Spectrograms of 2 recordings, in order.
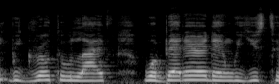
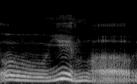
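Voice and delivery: feeble, weak, very slow, drawn-out voice. The speaker reenacts their own reply after being told I love you, retelling in a weak voice. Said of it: "my voice came weaker".

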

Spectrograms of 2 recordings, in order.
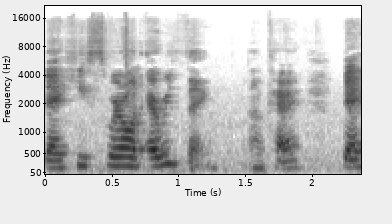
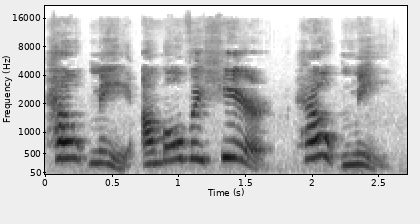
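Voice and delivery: put-on young man's screaming, high and loud; 8 semitones higher, 6 dB louder than usual. Retelling what some girls heard in the woods, imitating a young man screaming for help. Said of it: "sounded like a young man screaming".

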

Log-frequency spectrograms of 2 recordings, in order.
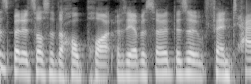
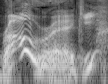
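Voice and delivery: very high-pitched cartoon dog voice; 11 semitones higher than usual. Joking with a co-host while goofing around: Scooby-Doo voice. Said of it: "Like Scoob".

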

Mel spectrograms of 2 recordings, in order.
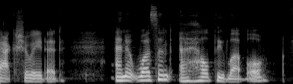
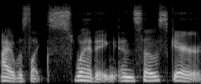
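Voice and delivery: usual speaking voice

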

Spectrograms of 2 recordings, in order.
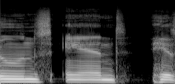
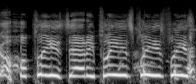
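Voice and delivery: very high, loud, begging plea; 6 dB louder than usual. Retelling a man buying a cage, the speaker voices his begging daughter: imitating a girl begging.

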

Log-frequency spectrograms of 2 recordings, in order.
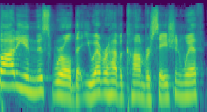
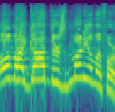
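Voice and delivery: put-on very high, rushed, excited childish screaming; 12 semitones higher, 4 dB louder than usual. Recounting finding money under a restaurant table as a kid: retelling a childhood scream. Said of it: "I start screaming".

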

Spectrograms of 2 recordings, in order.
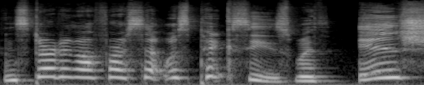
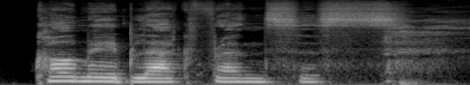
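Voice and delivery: mock dramatic delivery; 7 semitones lower than usual. Doing the voice the hosts gave the man in their story, Frank's mock-dramatic voice. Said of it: "Very dramatic".

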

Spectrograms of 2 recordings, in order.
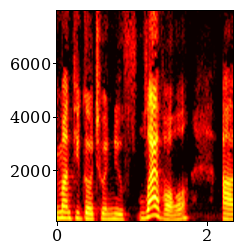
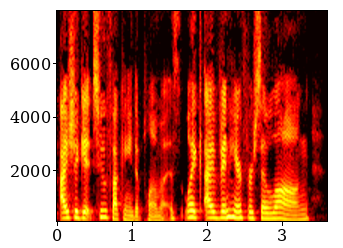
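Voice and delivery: ordinary talk, nothing marked

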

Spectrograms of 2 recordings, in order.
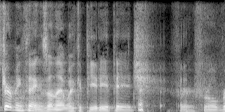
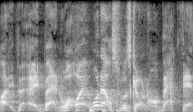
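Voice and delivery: put-on Australian accent, higher; 6 semitones higher than usual. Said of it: "Can you do it in a [name] accent?".

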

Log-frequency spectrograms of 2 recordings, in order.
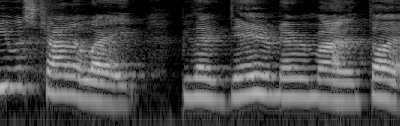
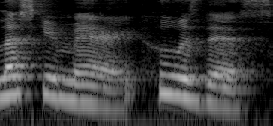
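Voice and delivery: slow reading aloud in own natural tone; 2 semitones lower, 5 dB quieter than usual. Reading aloud a text exchange for listeners, in own tone. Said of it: "I'm gonna read it in my tone".

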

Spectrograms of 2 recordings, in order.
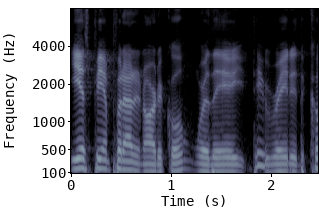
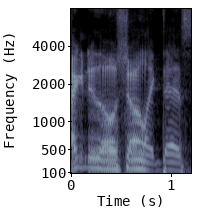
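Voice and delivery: put-on whiskey-and-cigar voice; 2 semitones higher, 4 dB louder than usual. Joking about doing the whole show in a Patrick Mahomes voice. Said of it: "with our Patrick Mahomes voice".

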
